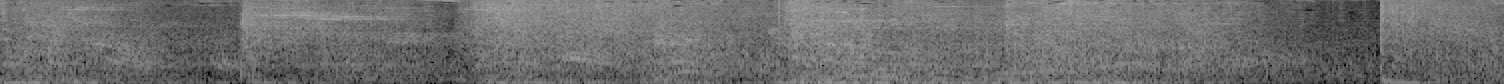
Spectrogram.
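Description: Magic spells whoosh and burst in quick succession.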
